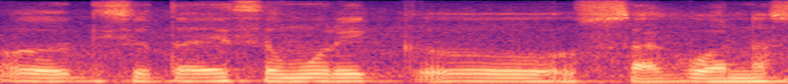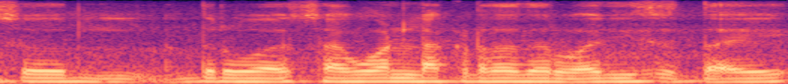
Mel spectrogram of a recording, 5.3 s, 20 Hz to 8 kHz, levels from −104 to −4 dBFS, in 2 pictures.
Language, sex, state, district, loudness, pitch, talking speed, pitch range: Marathi, male, Maharashtra, Pune, -14 LUFS, 120 Hz, 160 wpm, 120-130 Hz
